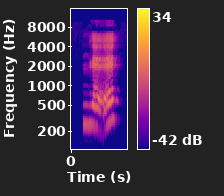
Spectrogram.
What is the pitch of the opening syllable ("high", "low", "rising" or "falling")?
low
